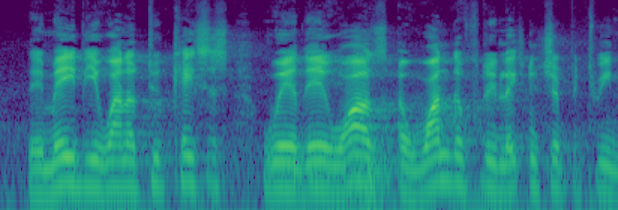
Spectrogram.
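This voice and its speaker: A man speaks at a fairly high pitch and a moderate pace. Noticeable background noise runs underneath. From South Africa, Cape Town (District Six). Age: 70s. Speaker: former resident. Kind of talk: interview testimony.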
